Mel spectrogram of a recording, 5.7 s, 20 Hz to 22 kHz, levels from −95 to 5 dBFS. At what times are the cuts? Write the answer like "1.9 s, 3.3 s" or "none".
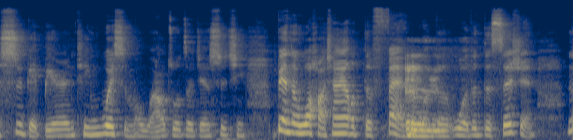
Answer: none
